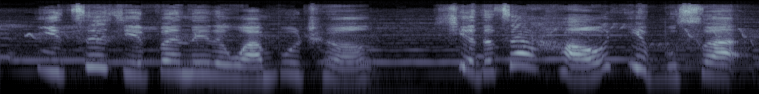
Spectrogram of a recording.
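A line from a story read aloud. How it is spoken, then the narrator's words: Group laughing. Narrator (Chinese): 众人笑道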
